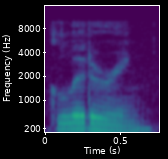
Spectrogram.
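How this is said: The middle T is flapped, like a D. "这是美式发音"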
